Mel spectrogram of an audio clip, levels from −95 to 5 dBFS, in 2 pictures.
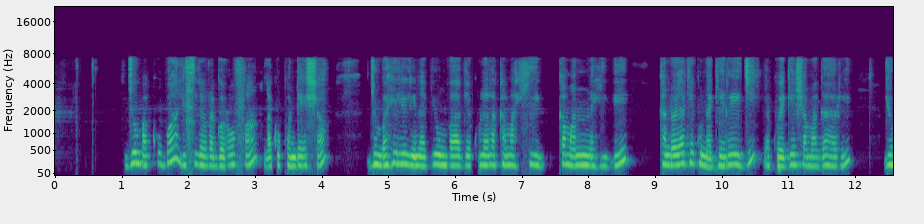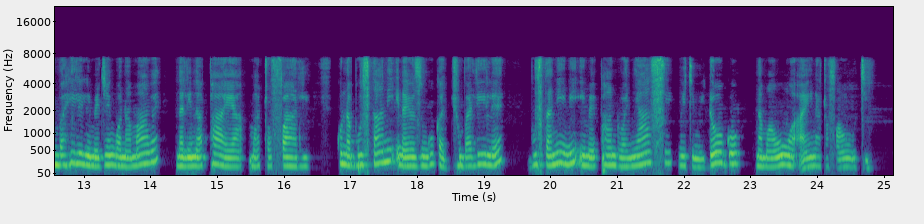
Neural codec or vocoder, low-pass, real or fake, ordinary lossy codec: none; 7.2 kHz; real; AAC, 48 kbps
